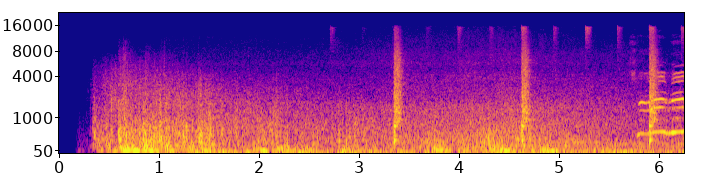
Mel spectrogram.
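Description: A deep, continuous rumbling noise with two sharp cracks about three and a half and four and a half seconds in. Music with pitched tones comes in just at the end.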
